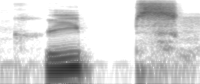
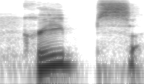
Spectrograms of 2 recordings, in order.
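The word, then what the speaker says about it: Krieps: lewis leslie manville and vicky creeps creeps i believe is how you say it and it's uh lesser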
